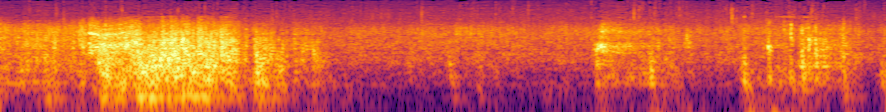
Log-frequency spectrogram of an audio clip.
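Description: Film soundtrack of a saloon fistfight: a loud rushing crash in the first second, then a quieter stretch with scattered sharp knocks near the end.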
